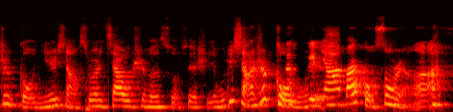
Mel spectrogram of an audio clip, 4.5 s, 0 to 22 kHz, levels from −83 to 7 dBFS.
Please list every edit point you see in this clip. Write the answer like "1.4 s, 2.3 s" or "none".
none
